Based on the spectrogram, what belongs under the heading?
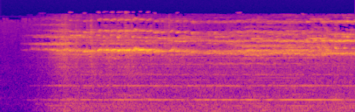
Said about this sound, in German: hat nämlich im Intercity Neigezug von Zürich über Olten und Solothurn auf Biel im Führerstand dürfen mitfahren und hat dort ganz hautnah mitbekommen, wie anspruchsvoll die Arbeit eines Lokführers heute ist.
